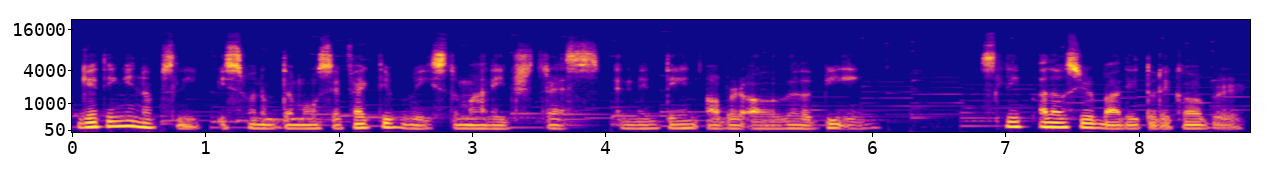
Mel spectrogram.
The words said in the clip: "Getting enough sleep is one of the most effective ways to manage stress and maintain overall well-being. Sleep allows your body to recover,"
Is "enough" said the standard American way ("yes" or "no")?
no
